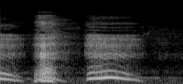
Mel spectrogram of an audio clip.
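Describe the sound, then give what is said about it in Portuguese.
A voice imitates gasping for breath on waking from sleep: a sharp, breathy inhale followed by a longer strained, voiced gasp, fairly loud, with no words spoken. “respirando assim.”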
